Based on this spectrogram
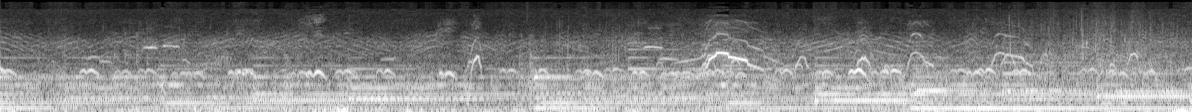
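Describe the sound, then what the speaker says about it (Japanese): Swans on the Sai River in winter, a flock honking and trumpeting repeatedly at middle distance, overlapping calls over a steady ambient hum. "犀川の静かな川面に白鳥たちの清らかな羽ばたきが響き渡る"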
